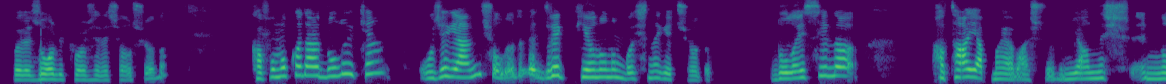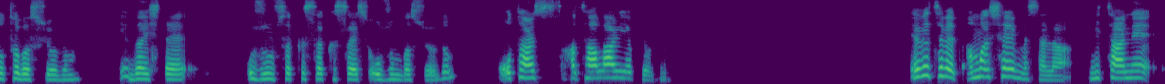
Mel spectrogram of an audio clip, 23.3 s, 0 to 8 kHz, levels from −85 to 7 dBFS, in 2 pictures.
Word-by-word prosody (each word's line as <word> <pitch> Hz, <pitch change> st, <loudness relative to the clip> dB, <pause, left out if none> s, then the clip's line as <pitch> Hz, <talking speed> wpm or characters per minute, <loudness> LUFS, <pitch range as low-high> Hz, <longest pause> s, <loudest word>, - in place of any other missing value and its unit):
böyle 165 Hz, -1 st, +1 dB
zor 185 Hz, +2 st, +3 dB
bir 175 Hz, -, -6 dB
projede 165 Hz, -2 st, -6 dB
çalışıyordum. 80 Hz, -, -10 dB, 0.8 s
Kafam 265 Hz, +7 st, +1 dB
o 295 Hz, -, +5 dB
kadar 320 Hz, -2 st, +4 dB
doluyken, 370 Hz, +6 st, -1 dB, 0.3 s
hoca 225 Hz, +7 st, +1 dB
gelmiş 275 Hz, +6 st, +3 dB
oluyordu -, -, -2 dB
ve 260 Hz, -3 st, +4 dB
direkt 270 Hz, +1 st, +2 dB
piyanonun 260 Hz, -2 st, +3 dB
başına 225 Hz, +3 st, -4 dB
geçiyordu. 185 Hz, -6 st, -7 dB, 0.7 s
Dolayısıyla 255 Hz, +9 st, +3 dB, 0.8 s
hata 255 Hz, +3 st, +4 dB
yapmaya 195 Hz, -6 st, +3 dB
başlıyordum. 185 Hz, +2 st, -7 dB
Yanlış, 210 Hz, +2 st, -2 dB, 0.2 s
ııı, 200 Hz, 0 st, -3 dB
nota 205 Hz, +1 st, 0 dB
basıyordum 175 Hz, -1 st, -3 dB, 0.4 s
ya 285 Hz, -9 st, -7 dB
da, 195 Hz, 0 st, +4 dB
işte, 185 Hz, -1 st, -2 dB, 0.6 s
uzunsa 195 Hz, 0 st, -3 dB
kısa 195 Hz, 0 st, -4 dB
kısaysa 180 Hz, 0 st, -2 dB
uzun 180 Hz, -1 st, -3 dB
basıyordum. 175 Hz, -, -7 dB, 0.4 s
O -, -, 0 dB
tarz 240 Hz, -1 st, +1 dB
hatalar 230 Hz, +2 st, +3 dB
yapıyordum. 225 Hz, -2 st, -9 dB, 2.5 s
Evet, 305 Hz, +2 st, +3 dB
evet, 280 Hz, -4 st, +4 dB
ama 285 Hz, -1 st, +2 dB
şey 275 Hz, +1 st, +2 dB
mesela 165 Hz, -8 st, -6 dB, 0.2 s
1 220 Hz, +2 st, -5 dB
tane 230 Hz, -1 st, +3 dB
220 Hz, 115 wpm, -24 LUFS, 185-265 Hz, 2.5 s, o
